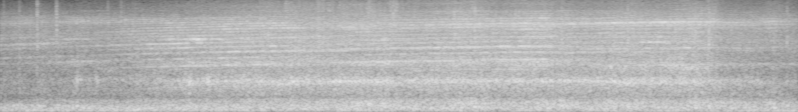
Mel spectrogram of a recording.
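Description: A tram rolls past with a low rumble.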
